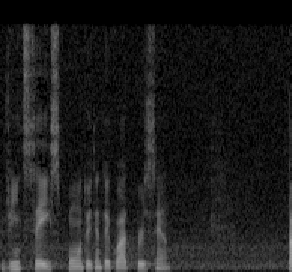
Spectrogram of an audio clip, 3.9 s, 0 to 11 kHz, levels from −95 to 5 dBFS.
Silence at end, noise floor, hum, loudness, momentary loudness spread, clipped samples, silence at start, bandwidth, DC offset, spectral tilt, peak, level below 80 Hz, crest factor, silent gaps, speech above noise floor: 0 s; -64 dBFS; none; -42 LUFS; 24 LU; under 0.1%; 0 s; 10.5 kHz; under 0.1%; -5 dB/octave; -16 dBFS; -84 dBFS; 28 dB; none; 23 dB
